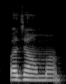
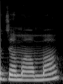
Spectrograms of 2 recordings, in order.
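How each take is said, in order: First: Said in the usual way. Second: जमामा said for पजामा, with the first sound swapped to ja; जमामा, an echoed ja-ma-ma; wrong pronunciation. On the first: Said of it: "इस शब्द का सही ज्ञान न होने से". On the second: Shown as a demonstration. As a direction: say जमामा as a child mishears पजामा. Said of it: "इसको जमामा बोला जाता है".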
